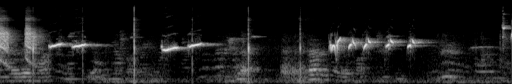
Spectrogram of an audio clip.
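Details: A female greater green leafbird gives a gacor ngeplong song: rising whistled slurs, then a rapid run of bright looping notes, punctuated by a few clicking and rasping bursts.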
